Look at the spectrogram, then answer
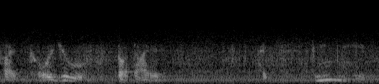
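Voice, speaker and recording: A man's voice: medium pitch, sing-song, slow. An actor playing a haunted, fearful young nobleman in an old-time radio drama, speaking in a hesitant, melodramatic, evasive way. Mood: anxious, urgent. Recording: noisy, muffled old-time radio recording.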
